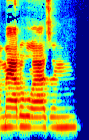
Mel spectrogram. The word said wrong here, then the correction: Mazatlan: narrowmouth toads. – Oh, Mazatlan. Yeah, Mazatlan narrowmouth toads. I knew I was not pronouncing it right.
